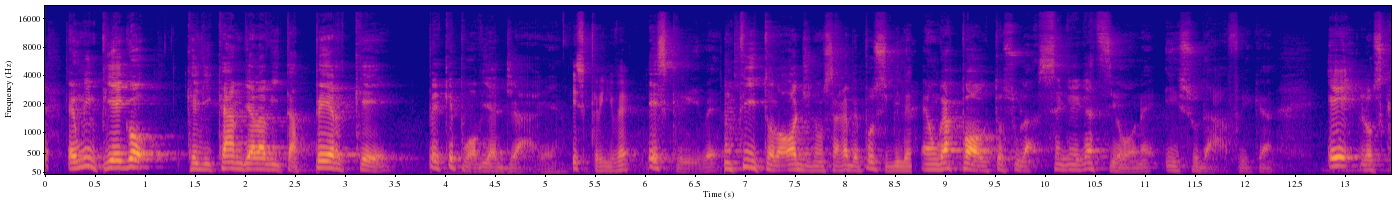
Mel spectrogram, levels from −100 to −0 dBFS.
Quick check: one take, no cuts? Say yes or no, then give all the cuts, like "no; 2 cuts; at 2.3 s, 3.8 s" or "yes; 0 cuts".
no; 2 cuts; at 6.8 s, 8.7 s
